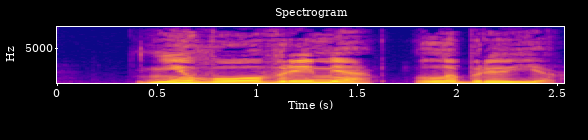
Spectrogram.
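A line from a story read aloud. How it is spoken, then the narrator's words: Plain. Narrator (Russian): сказал он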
